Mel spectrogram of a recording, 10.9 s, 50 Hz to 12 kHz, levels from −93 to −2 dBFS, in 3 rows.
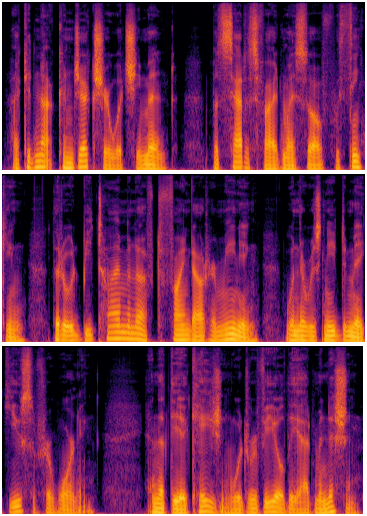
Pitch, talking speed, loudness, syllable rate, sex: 90 Hz, 225 wpm, -20 LUFS, 6.3 syllables/s, male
